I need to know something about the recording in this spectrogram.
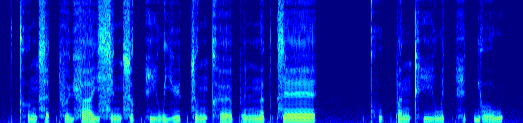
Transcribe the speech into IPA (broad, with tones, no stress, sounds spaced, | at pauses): t̪ʰ ʊ˨˩ ŋ s ɐ˨ t̚ f ɵ˨˩ ɥ f aː˧ j s ɪ˨˥ ŋ s ʊ˨˥ k̚ h iː˨˩ w j yː˥ k̚ s ʊ˨˥ ŋ kʰ œː˨˩ p ɵ˨˧ n n̪ ɐ˥ k̚ t͡s ɛː˥ | kʷʰ ɐ˧ k̚ p ɐ˨ ŋ kʰ iː˨˧ w ɪ˥ k̚ h ɪ˨˥ k̚ j o˨˧ w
